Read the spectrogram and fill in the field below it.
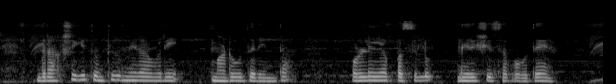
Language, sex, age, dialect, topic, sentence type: Kannada, female, 36-40, Mysore Kannada, agriculture, question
